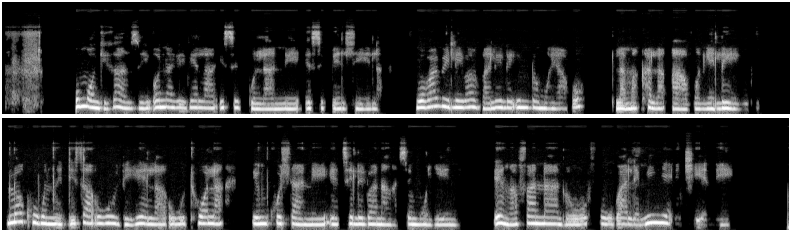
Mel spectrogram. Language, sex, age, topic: North Ndebele, female, 25-35, health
